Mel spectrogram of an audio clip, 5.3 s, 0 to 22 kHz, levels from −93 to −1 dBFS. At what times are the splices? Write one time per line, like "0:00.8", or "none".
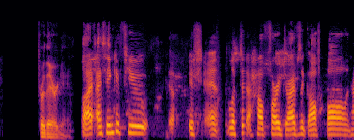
0:01.1
0:03.0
